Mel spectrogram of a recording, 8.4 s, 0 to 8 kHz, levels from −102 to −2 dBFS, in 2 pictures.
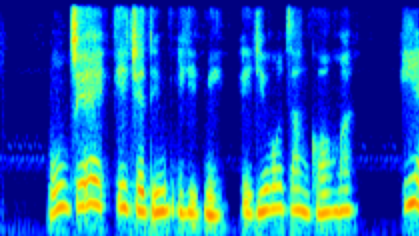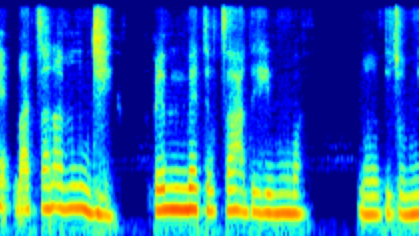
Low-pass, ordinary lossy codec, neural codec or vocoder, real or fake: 7.2 kHz; none; codec, 16 kHz in and 24 kHz out, 0.8 kbps, FocalCodec, streaming, 65536 codes; fake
